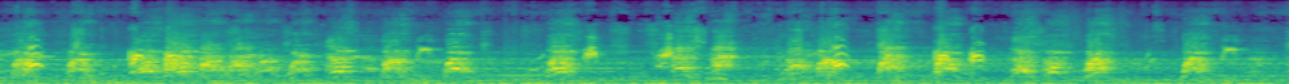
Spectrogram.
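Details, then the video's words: Dogs barking steadily, repeated harmonic barks about two per second with occasional rising yelps, overlapping voices throughout. "Barking Dogs"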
